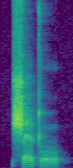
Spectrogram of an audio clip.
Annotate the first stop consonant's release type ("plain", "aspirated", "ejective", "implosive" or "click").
plain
